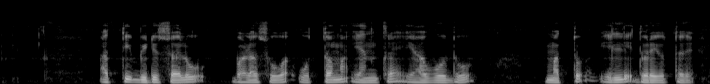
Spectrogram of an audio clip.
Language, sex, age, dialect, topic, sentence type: Kannada, male, 25-30, Central, agriculture, question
